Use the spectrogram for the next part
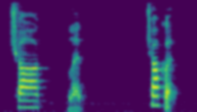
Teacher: chocolate remember two syllables chocolate not chocolate not three two chocolate stress is on the first syllable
